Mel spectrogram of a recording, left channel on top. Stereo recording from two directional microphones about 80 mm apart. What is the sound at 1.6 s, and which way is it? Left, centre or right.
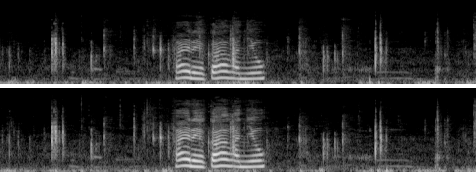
Speech, right.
